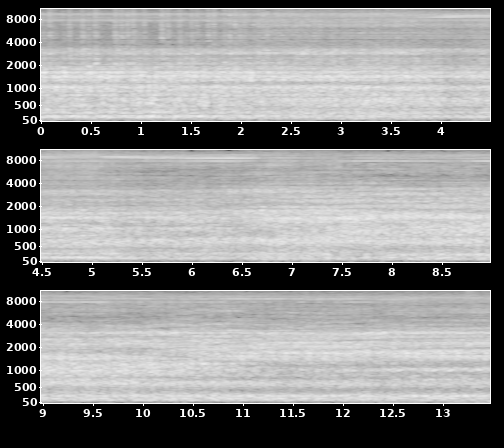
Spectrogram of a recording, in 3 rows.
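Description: Radio-controlled T-28 Trojan model plane's motor and propeller running steadily as it taxis, the pitch shifting about halfway through with throttle.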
